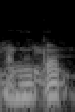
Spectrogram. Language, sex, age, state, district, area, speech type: Assamese, male, 60+, Assam, Udalguri, rural, spontaneous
